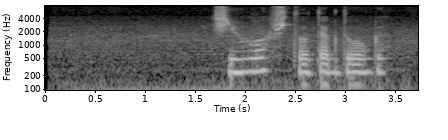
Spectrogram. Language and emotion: Russian, sad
